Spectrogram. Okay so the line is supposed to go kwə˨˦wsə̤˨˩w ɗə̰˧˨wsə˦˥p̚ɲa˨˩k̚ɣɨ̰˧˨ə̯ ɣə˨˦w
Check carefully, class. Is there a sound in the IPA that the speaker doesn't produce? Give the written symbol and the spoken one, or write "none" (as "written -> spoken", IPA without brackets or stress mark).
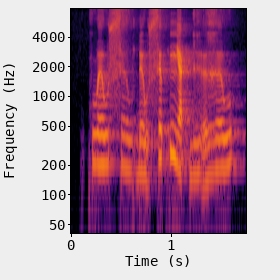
none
